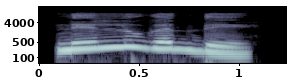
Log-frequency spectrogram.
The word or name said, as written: ನೆಲಗೊದ್ದ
